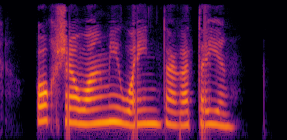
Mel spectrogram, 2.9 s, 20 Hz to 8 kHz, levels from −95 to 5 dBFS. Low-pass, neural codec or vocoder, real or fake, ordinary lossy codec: 7.2 kHz; none; real; AAC, 48 kbps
